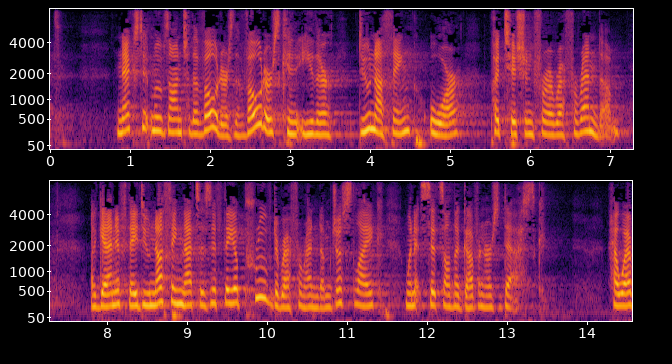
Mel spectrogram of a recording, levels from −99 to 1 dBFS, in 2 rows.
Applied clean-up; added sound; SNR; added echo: none; none; none; none.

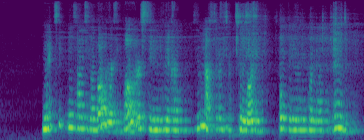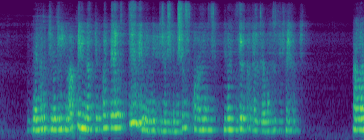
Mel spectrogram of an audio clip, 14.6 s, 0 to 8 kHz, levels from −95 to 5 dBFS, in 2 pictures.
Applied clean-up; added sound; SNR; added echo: neural mask model DeepFilterNet 3.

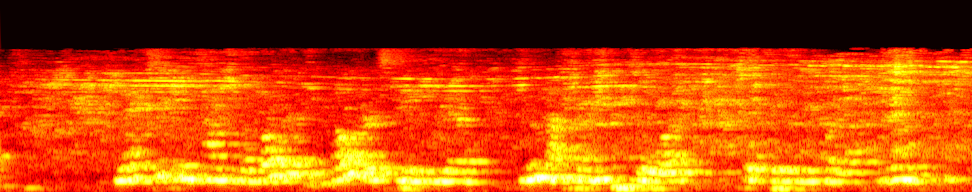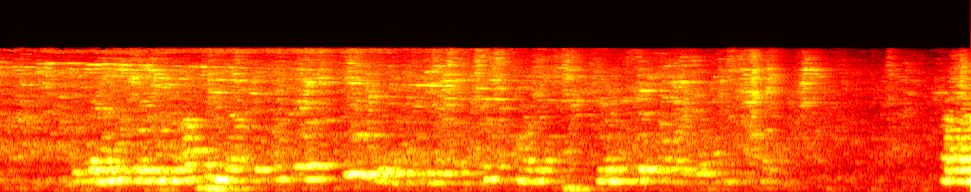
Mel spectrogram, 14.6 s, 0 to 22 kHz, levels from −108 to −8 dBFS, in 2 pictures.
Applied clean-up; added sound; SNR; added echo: classical method WPE with log-MMSE.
